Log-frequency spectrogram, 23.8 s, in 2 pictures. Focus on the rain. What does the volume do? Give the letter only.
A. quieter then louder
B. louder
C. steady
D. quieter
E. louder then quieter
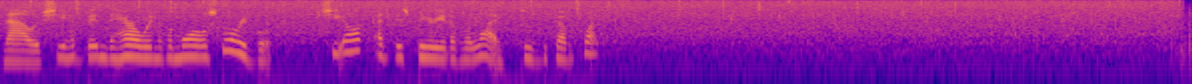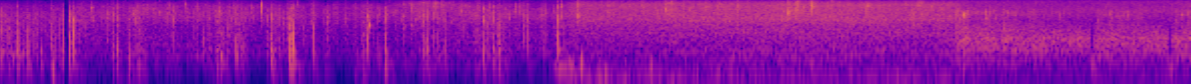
C.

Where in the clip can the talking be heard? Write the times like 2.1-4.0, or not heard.
0.0-6.0.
